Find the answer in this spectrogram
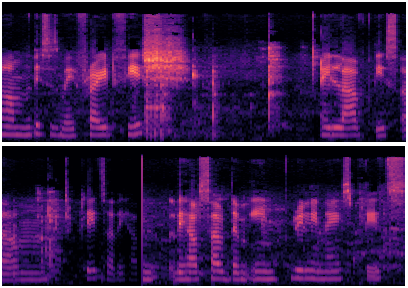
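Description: Noticeable background noise sits behind a woman who speaks at a fairly slow pace. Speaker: food vlogger. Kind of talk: casual vlog chat. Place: cafe. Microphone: phone near.

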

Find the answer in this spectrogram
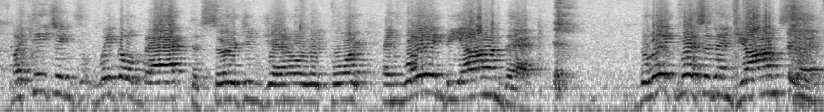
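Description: A man speaks fairly slowly amid light background noise and audible room echo. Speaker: guest. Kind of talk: lecture. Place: shop. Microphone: camera far.

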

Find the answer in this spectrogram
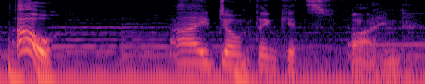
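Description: A man speaks slowly in a put-on character voice, high for a man, with very wide pitch swings and clear music in the background.

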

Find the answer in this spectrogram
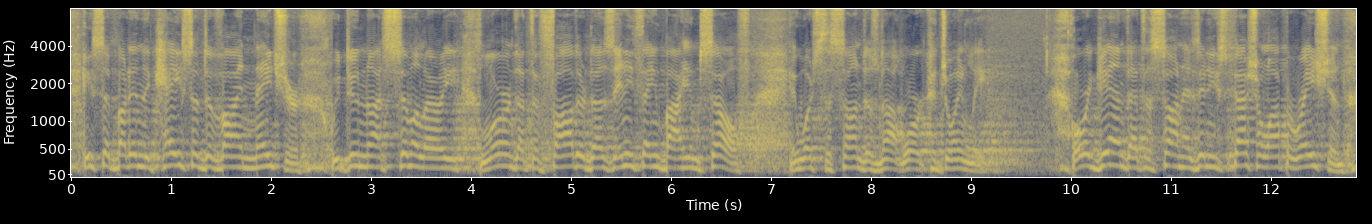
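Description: The voice holds a very even loudness, with audible room echo. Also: man, high pitch for a man, ordinary pitch variation, moderate pace. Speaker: priest. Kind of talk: sermon. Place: church. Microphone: lapel.

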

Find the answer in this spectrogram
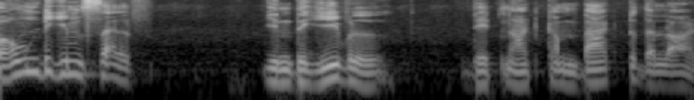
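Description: A man speaks here, his pitch rising and falling in very wide swings. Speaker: priest. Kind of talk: sermon with story and closing prayer; fervent prayer. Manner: earnest, pleading, devout. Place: studio. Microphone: studio mic.

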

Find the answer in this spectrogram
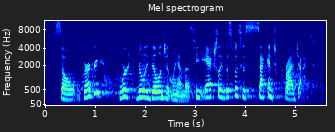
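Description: A woman talks at a moderate pace with ordinary pitch variation. The room echo is audible, with light background noise. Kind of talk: public remarks at a meeting. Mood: proud, warm. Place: meeting room. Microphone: podium.

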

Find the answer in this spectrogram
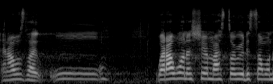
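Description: A woman speaks with an American accent. Her tone is bright and sharp, at a fairly high pitch. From Brooklyn, New York; New York. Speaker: educator and spoken word poet; educator, spoken word poet. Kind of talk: conference talk. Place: stage. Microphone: lapel.

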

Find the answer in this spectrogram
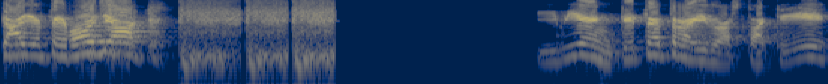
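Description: A put-on character voice, high-pitched and female-sounding, moves along at a fairly slow pace.

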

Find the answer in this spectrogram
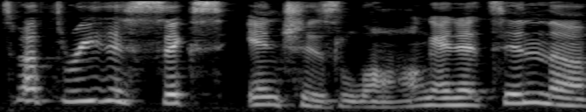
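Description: This is a woman speaking over a quiet background. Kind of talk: health explainer talk to camera. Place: home room.

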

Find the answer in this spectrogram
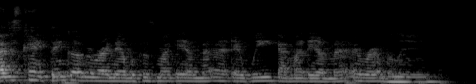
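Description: Audible room echo, a moderate pace and ordinary pitch variation. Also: man. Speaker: vlogger. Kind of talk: casual vlog chat. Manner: loose, slurred, intoxicated rambling. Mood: relaxed, distracted, rambling. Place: home room. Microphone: phone near.

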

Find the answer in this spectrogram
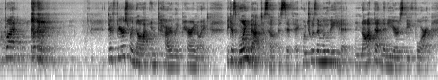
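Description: A woman at a moderate pace with long, frequent pauses and audible room echo. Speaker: radio host and storyteller. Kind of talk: personal storytelling at a live event. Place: hall. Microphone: podium.

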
